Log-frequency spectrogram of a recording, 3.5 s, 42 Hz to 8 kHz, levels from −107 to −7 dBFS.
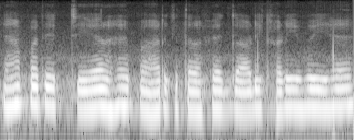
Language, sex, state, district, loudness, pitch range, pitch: Hindi, male, Haryana, Jhajjar, -13 LUFS, 130-145 Hz, 140 Hz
